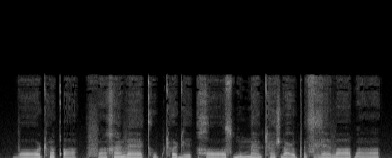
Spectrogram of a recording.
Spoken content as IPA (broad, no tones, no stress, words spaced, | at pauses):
bɔːʈʰũqʼɑ | fɑ̃χæ̃βæː kʰupʈʰʌɖɪ | χɔːsbũ mæ̃ ʈʰæ̃sɳəʕupʼə̃s ɣæβɑː ɓɑ̃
